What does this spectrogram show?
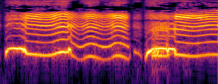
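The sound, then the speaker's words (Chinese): A child cries loudly inside a small house after being scolded by a man, in two long, sustained wails separated by a brief catch of breath, the high, strained voice wavering up and down in pitch. “”于是乎，这个孩子就在屋里哭了一夜。”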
